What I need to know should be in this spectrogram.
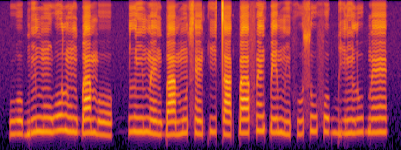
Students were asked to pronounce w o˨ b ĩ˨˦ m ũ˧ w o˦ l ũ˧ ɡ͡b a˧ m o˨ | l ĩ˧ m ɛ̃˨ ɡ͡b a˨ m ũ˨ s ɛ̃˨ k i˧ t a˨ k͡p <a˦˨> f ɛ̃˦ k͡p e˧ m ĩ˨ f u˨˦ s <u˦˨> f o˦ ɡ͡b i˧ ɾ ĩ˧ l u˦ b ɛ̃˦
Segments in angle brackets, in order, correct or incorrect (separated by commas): incorrect, incorrect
